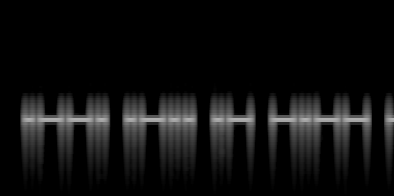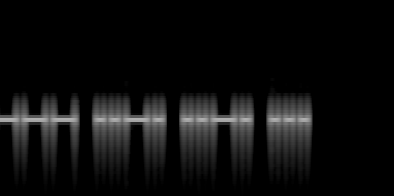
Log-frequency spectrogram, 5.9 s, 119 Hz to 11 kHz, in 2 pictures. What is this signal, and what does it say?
Morse code, heard as a keyed tone, about 22 wpm, 700 Hz. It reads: PLAYOFFS
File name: practice / 22wpm / Sets of 7 Words - 22wpm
